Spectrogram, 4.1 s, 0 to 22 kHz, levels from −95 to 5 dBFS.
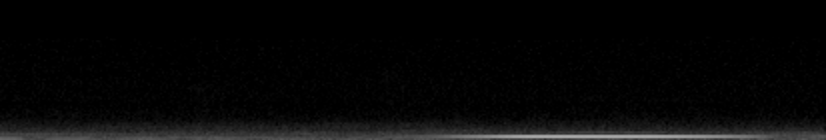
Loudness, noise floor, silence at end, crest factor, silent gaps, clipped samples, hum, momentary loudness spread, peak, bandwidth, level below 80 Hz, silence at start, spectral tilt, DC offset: -38 LUFS; -66 dBFS; 0.3 s; 12 dB; none; under 0.1%; none; 21 LU; -30 dBFS; 3.3 kHz; -88 dBFS; 0 s; -7 dB/octave; under 0.1%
